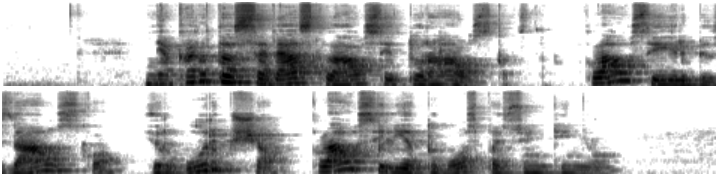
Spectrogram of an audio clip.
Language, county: Lithuanian, Vilnius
